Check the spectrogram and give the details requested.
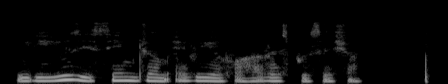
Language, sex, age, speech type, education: Nigerian Pidgin, female, 30-45, spontaneous, tertiary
